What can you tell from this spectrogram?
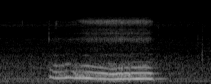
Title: Unser Hund schnarcht - Dog snores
